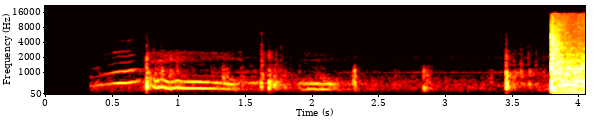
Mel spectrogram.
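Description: A short, quiet voiced call that rises and then wavers down in pitch, with a few sharp clicks scattered through it. Near the end, loud music with a beat cuts in suddenly.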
